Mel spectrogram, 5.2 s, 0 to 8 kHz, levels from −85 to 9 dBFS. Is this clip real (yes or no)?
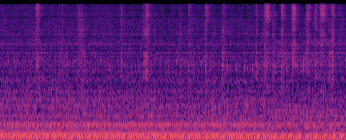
no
